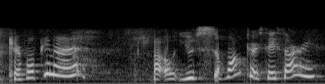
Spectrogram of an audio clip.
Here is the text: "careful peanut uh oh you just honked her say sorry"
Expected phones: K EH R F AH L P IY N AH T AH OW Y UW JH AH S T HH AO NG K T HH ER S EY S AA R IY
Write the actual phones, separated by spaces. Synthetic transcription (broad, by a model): K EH R F L P IY N AH T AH OW Y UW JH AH S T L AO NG T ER S EY S AA R IY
